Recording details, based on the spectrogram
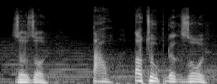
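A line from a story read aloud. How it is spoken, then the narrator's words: Loud shout. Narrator (Vietnamese): Năm Béo ngừng kêu gào, hét lớn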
